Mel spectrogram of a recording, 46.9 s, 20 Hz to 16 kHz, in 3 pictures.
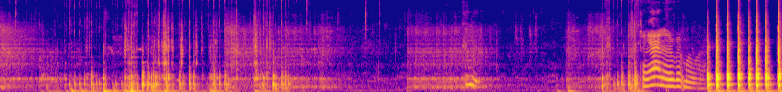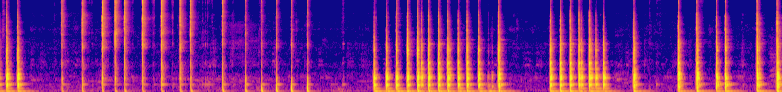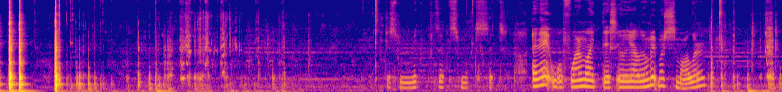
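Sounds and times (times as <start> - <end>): utensil knocking on container: 1.3 - 5.8, 12.0 - 12.8, 14.2 - 16.1, 23.1 - 25.8, 29.2 - 33.4.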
